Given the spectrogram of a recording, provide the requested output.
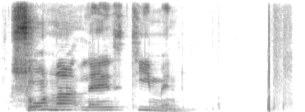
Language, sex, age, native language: Icelandic, male, 40-49, Icelandic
